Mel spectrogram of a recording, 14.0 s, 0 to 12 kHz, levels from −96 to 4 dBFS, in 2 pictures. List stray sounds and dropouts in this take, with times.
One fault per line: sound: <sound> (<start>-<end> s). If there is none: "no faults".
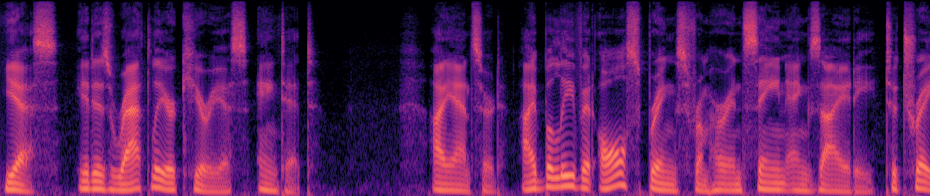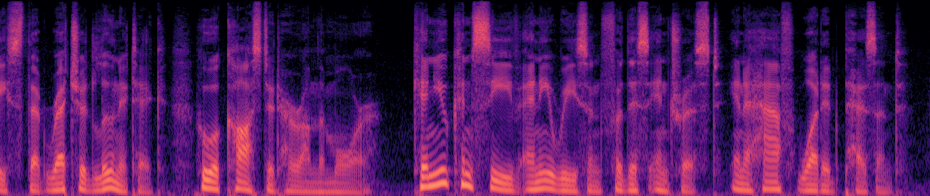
no faults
